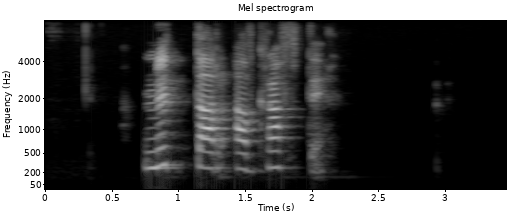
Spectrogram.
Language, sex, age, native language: Icelandic, female, 20-29, Icelandic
